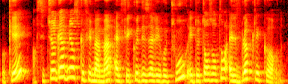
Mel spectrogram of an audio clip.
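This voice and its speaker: A woman's voice: medium pitch, expressive, very fast, music in the background. A woman giving a casual ukulele lesson, talking informally and directly to the viewer. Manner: friendly, informal, addresses viewer as tu. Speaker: ukulele teacher. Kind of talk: casual music tutorial. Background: ukulele playing.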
